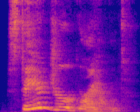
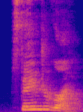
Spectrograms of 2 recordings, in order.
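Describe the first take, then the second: First: Each word planted slowly and firmly, "Stand" hit hardest; slow firm emphasis. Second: Said in the usual way. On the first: Shown as a demonstration. Reader urging the querent to hold firm, slow and emphatic. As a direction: say "Stand your ground" slowly with weight on "Stand".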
